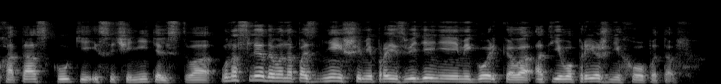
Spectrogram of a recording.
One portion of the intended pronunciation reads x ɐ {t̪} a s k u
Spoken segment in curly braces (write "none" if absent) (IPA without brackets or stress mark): t̪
